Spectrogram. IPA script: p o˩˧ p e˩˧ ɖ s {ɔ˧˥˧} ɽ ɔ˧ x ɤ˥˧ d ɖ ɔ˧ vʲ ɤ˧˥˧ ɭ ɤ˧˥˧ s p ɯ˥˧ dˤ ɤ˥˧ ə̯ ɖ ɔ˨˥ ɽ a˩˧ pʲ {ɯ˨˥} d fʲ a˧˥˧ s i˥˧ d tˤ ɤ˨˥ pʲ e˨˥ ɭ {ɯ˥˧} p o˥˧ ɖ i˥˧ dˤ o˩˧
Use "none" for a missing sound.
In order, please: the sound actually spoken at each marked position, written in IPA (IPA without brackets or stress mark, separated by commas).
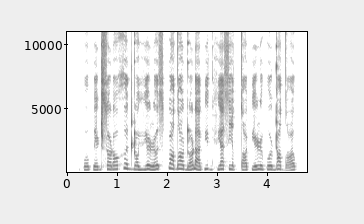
ɔ˧, ɯ˧˥˧, ɯ˧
